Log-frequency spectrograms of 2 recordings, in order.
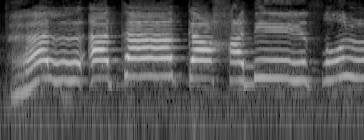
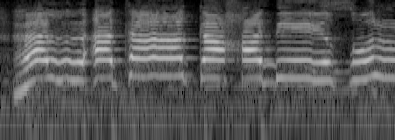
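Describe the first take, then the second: Both takes have the same delivery.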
